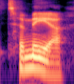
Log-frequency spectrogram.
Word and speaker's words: Tamiya: love for Tamiya, or the correct pronunciation is Tamiya. I've been saying Tamiya since I was a kid, so it's going to be hard for me to transition over to the correct way to say it, Tamiya.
